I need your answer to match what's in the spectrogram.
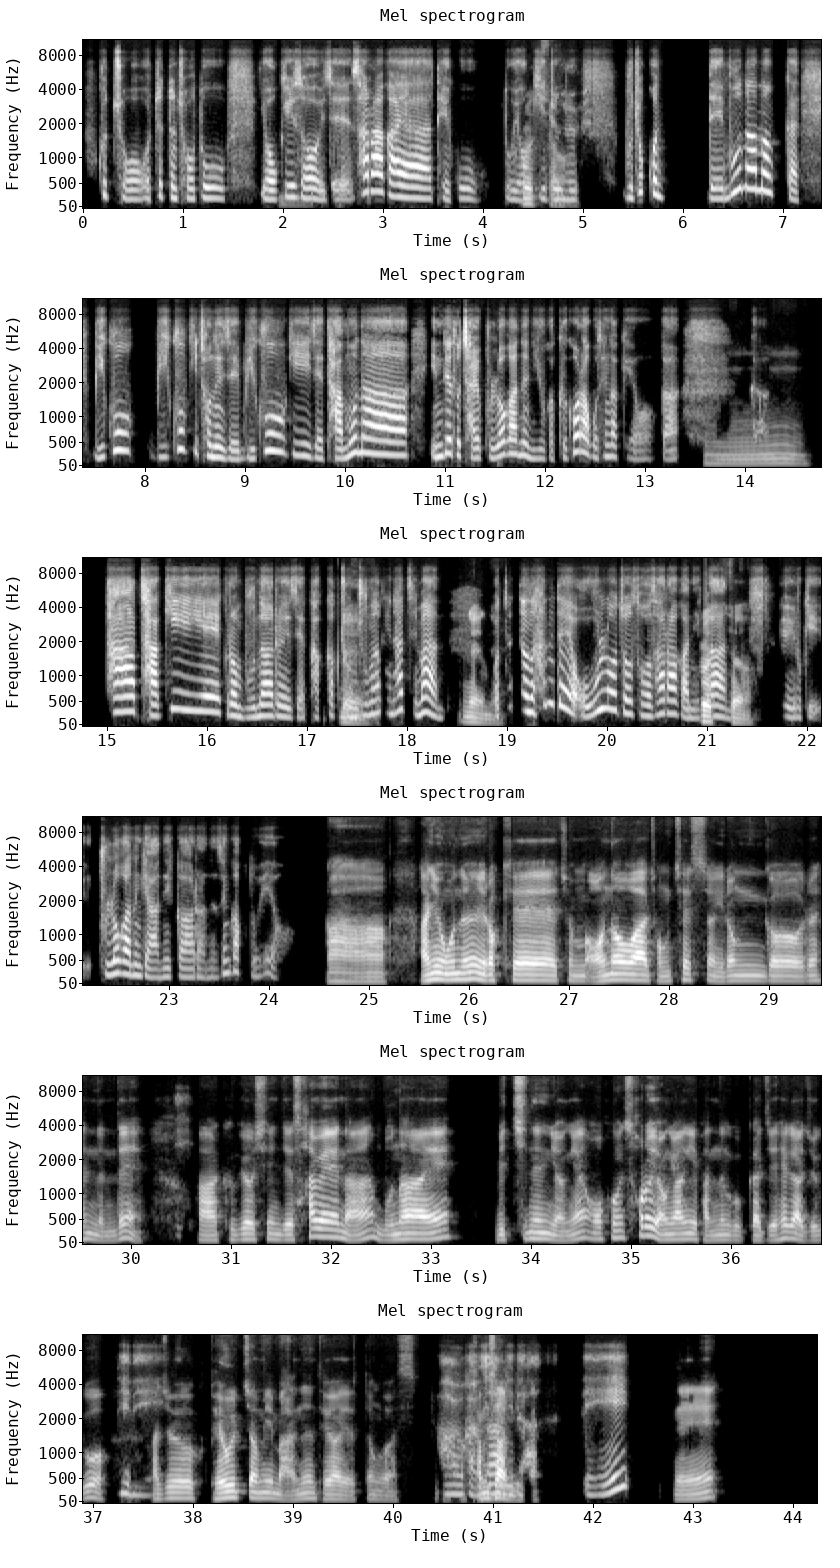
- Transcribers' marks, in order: other background noise; "어우러져서" said as "어울러져서"; tapping
- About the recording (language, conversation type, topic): Korean, podcast, 언어가 정체성에 어떤 역할을 한다고 생각하시나요?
